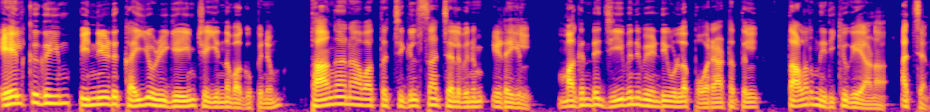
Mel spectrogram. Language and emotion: Malayalam, neutral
